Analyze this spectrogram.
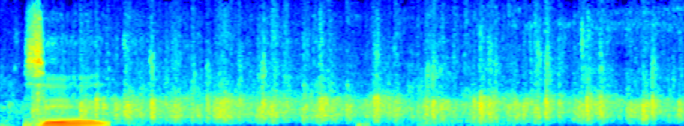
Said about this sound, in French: Merci un million de fois à tous ceux qui l'ont rendu possible, tous ceux qui servent, tous ceux qui nous ont accueillis. Je pense qu'on peut les applaudir aussi.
